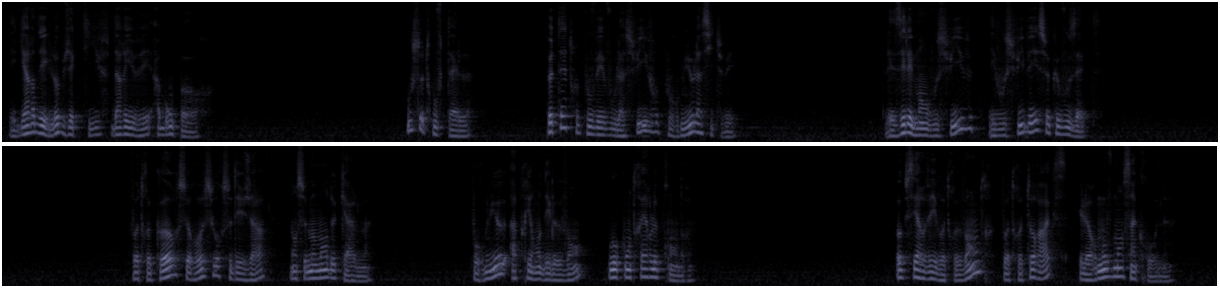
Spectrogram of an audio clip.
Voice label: Mer Animal Respiration Homme Sans Musique

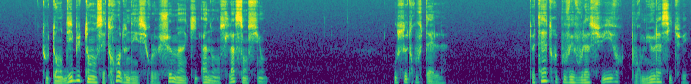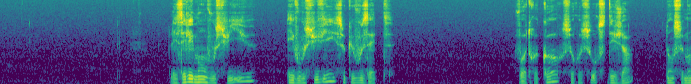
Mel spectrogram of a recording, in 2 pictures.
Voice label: Montagne Animal Respiration Homme Sans Musique

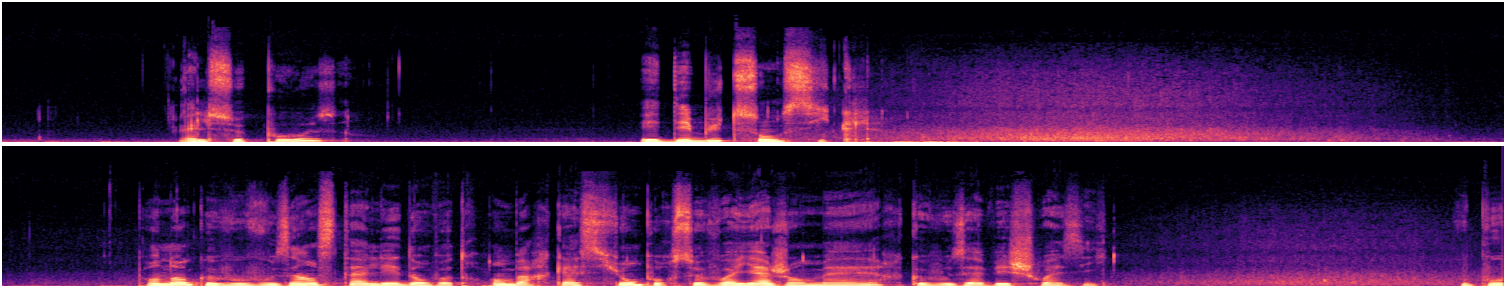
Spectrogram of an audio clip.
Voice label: Mer Animal Respiration Femme Musique

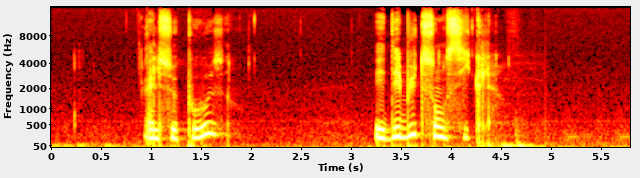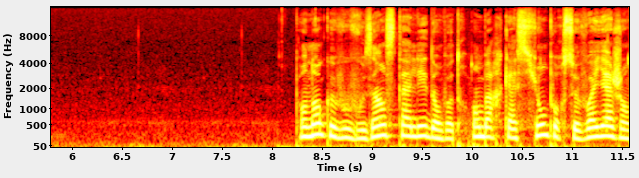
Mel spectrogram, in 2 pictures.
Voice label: Mer Animal Respiration Femme Sans musique

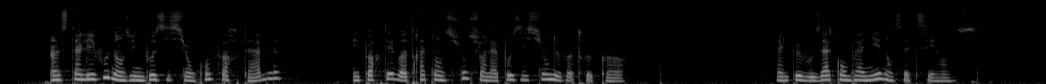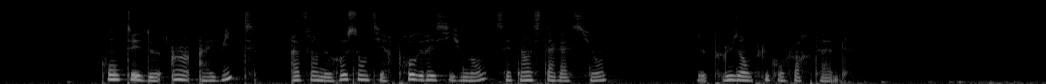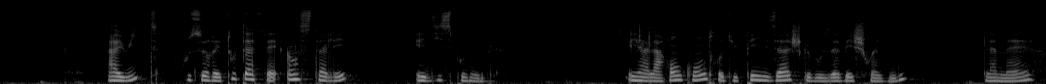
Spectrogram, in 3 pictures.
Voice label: Mer Animal Compter Femme Sans Musique

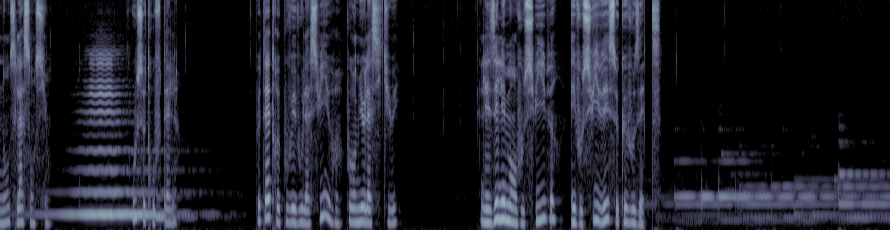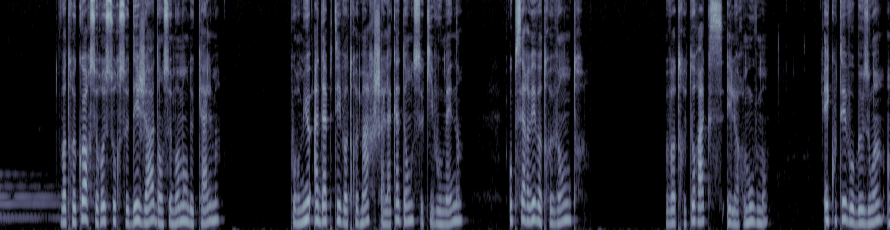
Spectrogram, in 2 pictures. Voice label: Montagne Animal Respiration Femme Musique

